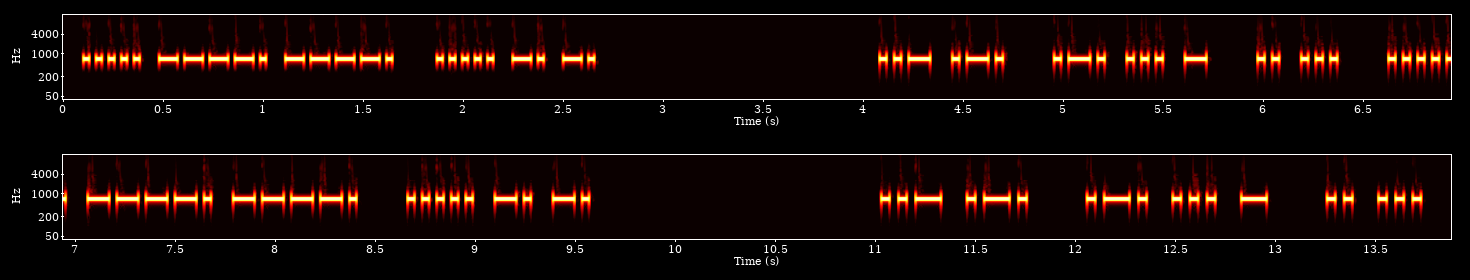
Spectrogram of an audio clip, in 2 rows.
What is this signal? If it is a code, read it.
Morse code, heard as a keyed tone, about 33 wpm, 700 Hz. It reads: 599 5NN UR RST IS 599 5NN UR RST IS
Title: Speed-Racing Common QSO Phrases - 28wpm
